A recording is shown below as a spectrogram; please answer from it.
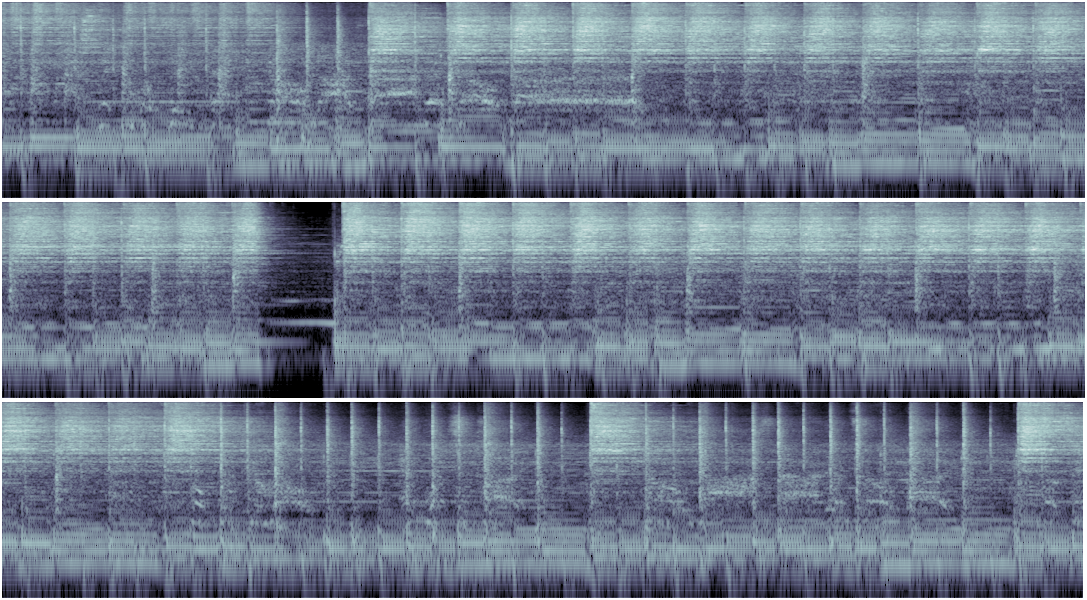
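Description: A hardcore band playing live at full volume: pounding drum kit, distorted electric guitar and bass. About halfway through, the music cuts out for a moment, then the band comes back in.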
